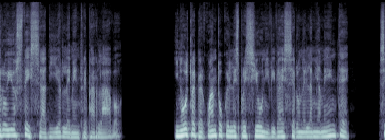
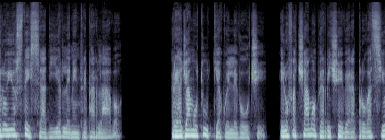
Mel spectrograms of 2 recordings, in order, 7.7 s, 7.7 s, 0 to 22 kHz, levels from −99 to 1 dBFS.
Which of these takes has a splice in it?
second; 1 cut; at 3.2 s

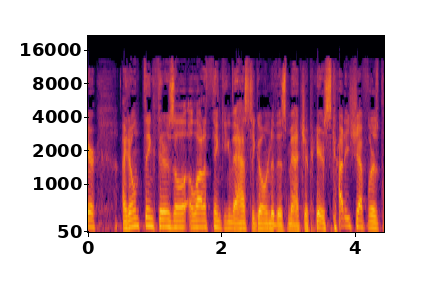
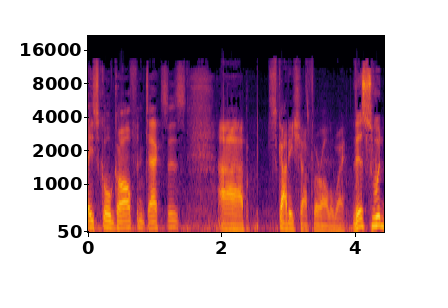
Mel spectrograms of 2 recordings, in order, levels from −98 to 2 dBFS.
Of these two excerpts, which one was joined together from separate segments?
second; 1 cut; at 2.5 s

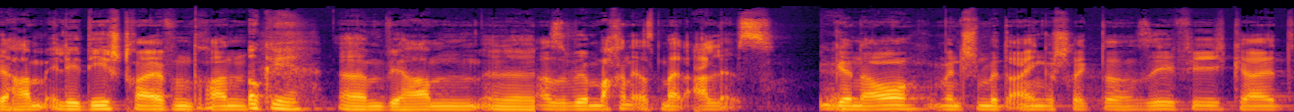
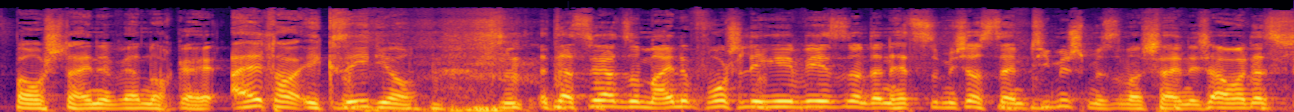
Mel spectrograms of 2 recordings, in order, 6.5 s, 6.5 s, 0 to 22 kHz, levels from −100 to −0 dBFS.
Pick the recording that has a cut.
first; 2 cuts; at 2.7 s, 4.1 s

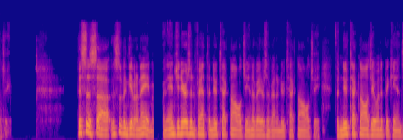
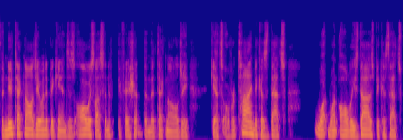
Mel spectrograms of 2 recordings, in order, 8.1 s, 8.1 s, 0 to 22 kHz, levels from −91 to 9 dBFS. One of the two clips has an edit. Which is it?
first; 1 cut; at 3.0 s

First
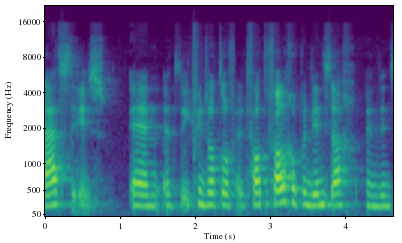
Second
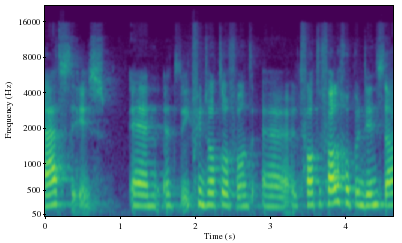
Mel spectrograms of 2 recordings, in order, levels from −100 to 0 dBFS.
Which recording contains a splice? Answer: first; 1 cut; at 2.5 s

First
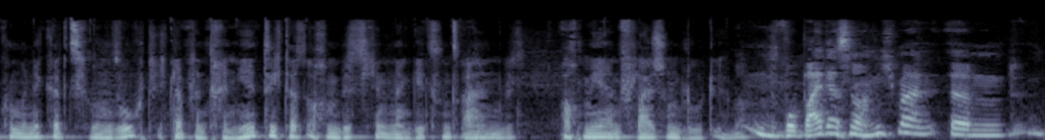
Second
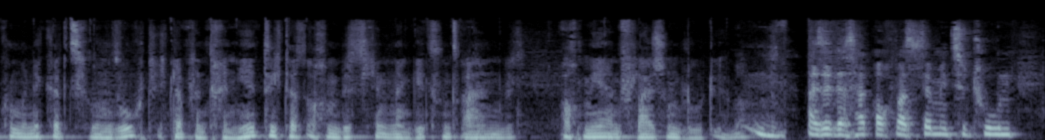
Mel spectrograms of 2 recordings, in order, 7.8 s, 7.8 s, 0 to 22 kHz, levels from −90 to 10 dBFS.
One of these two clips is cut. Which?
second; 1 cut; at 5.9 s

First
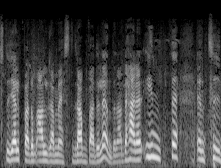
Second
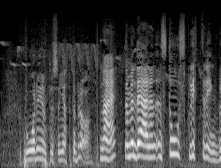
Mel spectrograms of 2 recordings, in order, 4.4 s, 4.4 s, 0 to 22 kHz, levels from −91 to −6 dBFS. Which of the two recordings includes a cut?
second; 1 cut; at 2.4 s

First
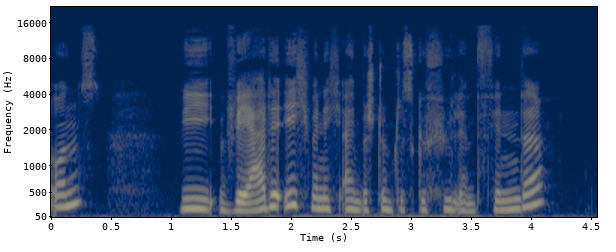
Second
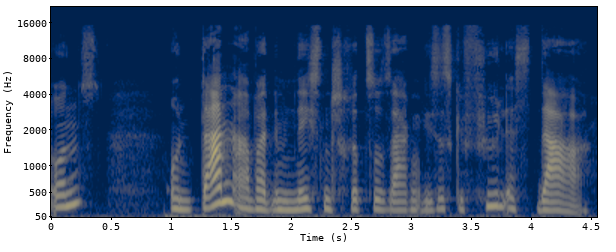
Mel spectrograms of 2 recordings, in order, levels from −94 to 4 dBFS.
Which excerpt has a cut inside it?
second; 2 cuts; at 0.9 s, 3.1 s

